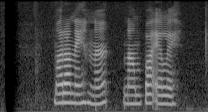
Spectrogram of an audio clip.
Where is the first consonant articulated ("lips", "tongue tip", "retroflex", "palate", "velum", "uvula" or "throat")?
lips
